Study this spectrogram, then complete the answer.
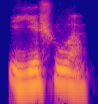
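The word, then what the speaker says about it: ישוע: Yod et shin vav et se prononce Yeshua, autrement dit Jésus, ce qui signifie littéralement sauveur.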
